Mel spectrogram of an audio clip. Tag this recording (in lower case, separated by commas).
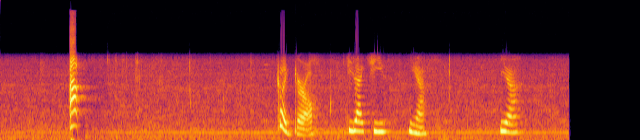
dog, pets, speech, animal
